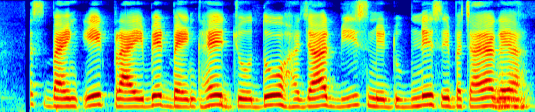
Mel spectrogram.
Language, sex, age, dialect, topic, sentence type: Hindi, female, 18-24, Awadhi Bundeli, banking, statement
